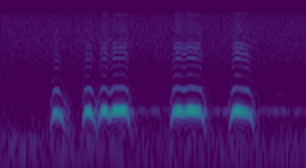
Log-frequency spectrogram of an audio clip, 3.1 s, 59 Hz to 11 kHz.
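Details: At the nest tree on Christmas Day 2021, a great horned owl of a visiting pair gives deep, mellow hoots: two short notes, a run-together double hoot, then two longer hoots about half a second apart, quiet background.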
